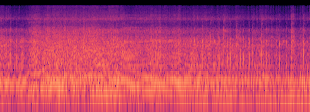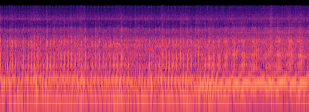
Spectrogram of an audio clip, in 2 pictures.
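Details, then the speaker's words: Honda GL Neotech motorcycle running but stumbling under throttle; revs rise and fall unevenly, note wavering and catching at low and high throttle alike; cause not yet confirmed. "Oke kemudian saya bermain di gas-gas itu di bawah di atas itu semuanya ada kacaunya"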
